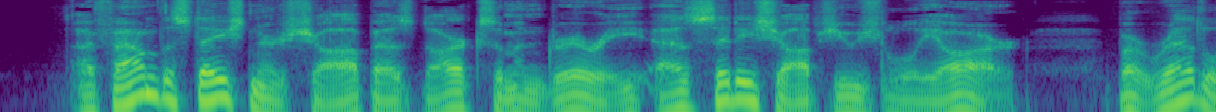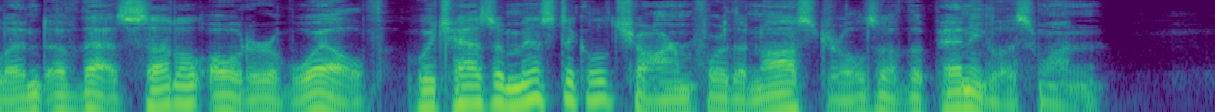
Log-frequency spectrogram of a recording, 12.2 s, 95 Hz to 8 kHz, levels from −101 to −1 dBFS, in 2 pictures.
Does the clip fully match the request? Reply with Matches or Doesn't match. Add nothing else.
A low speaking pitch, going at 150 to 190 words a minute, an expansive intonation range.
Matches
